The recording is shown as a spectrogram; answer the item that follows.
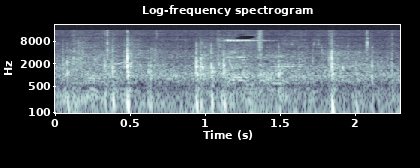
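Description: A few short thuds of a basketball on an outdoor asphalt court, the sharpest one near the end.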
